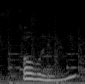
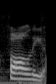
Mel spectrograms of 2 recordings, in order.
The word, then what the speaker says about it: Foley: Foley, not folly. Oh, I said it folly. I don't know. Look, different accents. Okay, I bet some people say it like folly. Foley, like mildly famous Canadian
